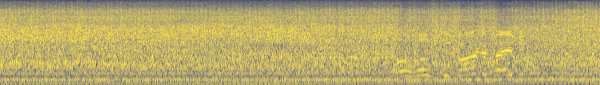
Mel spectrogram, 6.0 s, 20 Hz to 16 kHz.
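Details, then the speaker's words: Husqvarna mower single-cylinder engine, a no-start fixed by replacing the carburetor and air filter after old gas. Now holds a steady, even drone with no misses or surging. Normal running. "$30. We back running. See how simple that is, people?"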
